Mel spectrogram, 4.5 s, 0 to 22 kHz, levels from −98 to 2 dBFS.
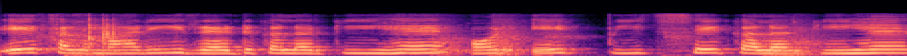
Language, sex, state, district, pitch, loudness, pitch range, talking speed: Hindi, female, Punjab, Kapurthala, 235 Hz, -16 LUFS, 225-250 Hz, 170 wpm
